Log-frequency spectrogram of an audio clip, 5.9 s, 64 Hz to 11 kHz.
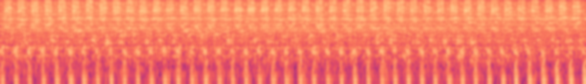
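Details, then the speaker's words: Cub Cadet with Kohler K161 single-cylinder after new head gasket, cleaned carburetor and new condenser, points unadjusted: starts instantly, quick even chugging with no pops or backfires; normal running. "but my God it just it just literally lit off and no popping no backfiring"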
